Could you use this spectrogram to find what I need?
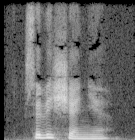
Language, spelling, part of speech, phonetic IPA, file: Russian, совещание, noun, [səvʲɪˈɕːænʲɪje], Ru-совещание.ogg
- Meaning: 1. conference, meeting (gathering among business people to discuss their business) 2. discussion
